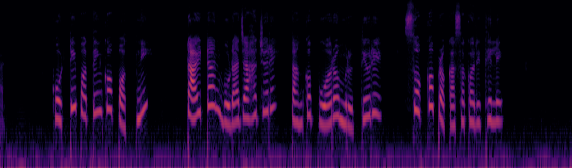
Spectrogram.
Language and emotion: Odia, sad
